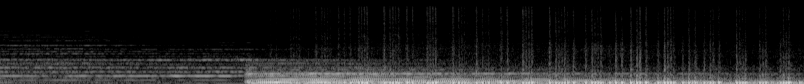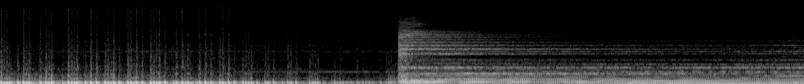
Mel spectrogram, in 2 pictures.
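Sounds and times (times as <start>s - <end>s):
car engine throbbing exhaust: 2.5s - 14.1s.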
